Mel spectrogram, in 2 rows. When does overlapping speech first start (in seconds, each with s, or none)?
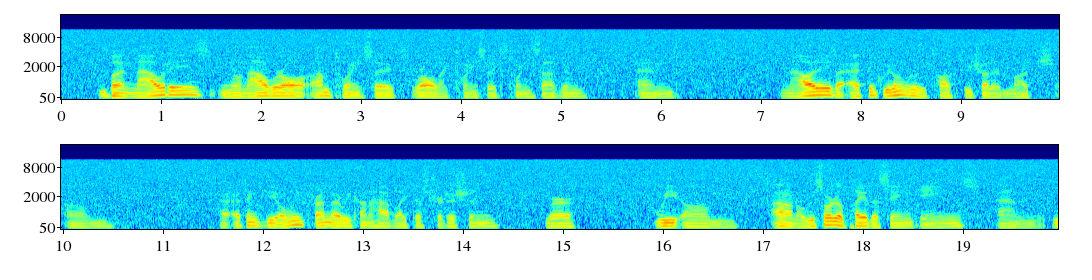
none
